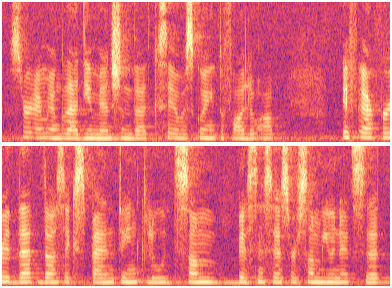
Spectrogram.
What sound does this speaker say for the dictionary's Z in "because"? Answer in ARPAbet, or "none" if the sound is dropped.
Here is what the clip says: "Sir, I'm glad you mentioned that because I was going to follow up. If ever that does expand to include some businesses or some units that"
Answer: none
